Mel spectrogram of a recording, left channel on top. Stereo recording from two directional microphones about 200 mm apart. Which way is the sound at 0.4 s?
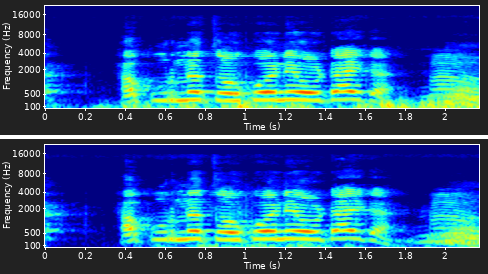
50° right (ahead or behind).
